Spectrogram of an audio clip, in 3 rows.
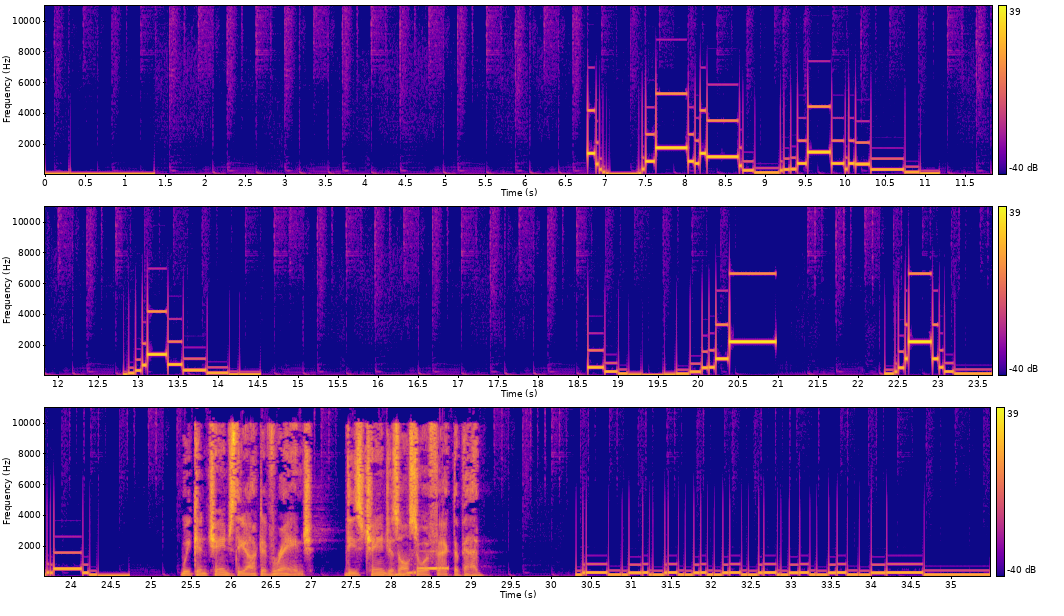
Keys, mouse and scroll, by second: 3.4 click, 4.8 click, 5.7 click, 6.6-11.1 drag, 11.5 click, 12.6-14.5 drag, 15.2 click, 15.6 click, 16.1 click, 16.8 click, 17.2 click, 17.6 click, 18.4-20.9 drag, 21.5 click, 22.1-24.7 drag, 25.2-26.1 drag, 26.5-27.5 drag, 27.8-28.7 drag, 29.2-29.9 drag, 30.1-35.4 drag.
